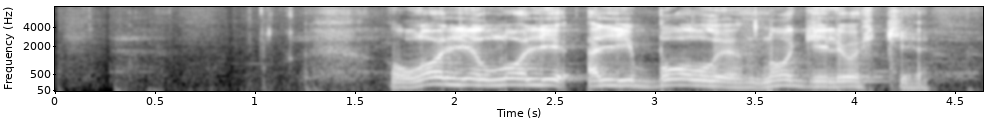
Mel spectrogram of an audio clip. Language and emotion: Russian, neutral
